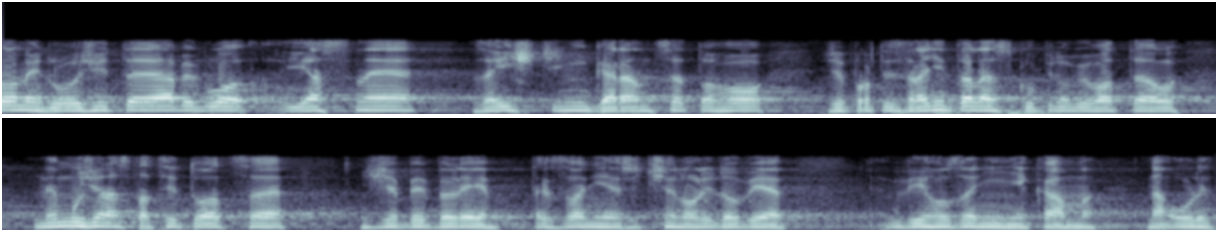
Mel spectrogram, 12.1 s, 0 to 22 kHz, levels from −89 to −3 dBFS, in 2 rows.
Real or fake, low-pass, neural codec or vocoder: real; 5.4 kHz; none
